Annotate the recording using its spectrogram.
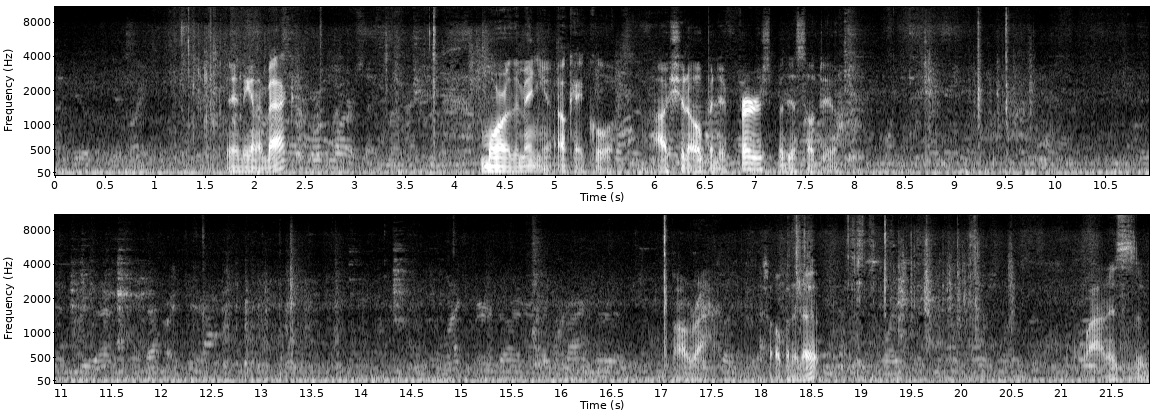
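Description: Paper rustles softly under a hand.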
